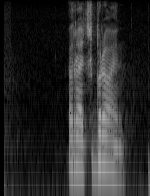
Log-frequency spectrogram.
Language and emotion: Russian, angry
